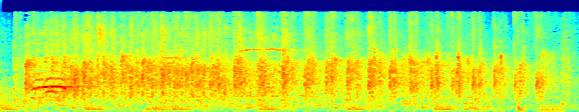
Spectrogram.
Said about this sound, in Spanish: Un aplauso para esa.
